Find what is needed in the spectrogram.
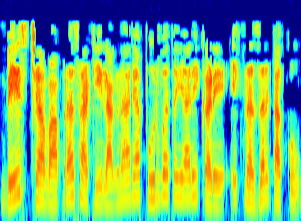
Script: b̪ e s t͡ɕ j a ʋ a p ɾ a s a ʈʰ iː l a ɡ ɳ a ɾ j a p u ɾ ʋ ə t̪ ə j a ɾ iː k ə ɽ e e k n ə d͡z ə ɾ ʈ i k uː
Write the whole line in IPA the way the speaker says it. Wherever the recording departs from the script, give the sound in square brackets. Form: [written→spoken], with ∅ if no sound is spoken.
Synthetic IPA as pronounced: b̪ e s t͡ɕ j a ʋ a p ɾ a s a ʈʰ iː l a ɡ ɳ a ɾ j a p u ɾ ʋ ə t̪ ə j a ɾ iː k ə ɽ e e k n ə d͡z ə ɾ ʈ [i→a] k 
